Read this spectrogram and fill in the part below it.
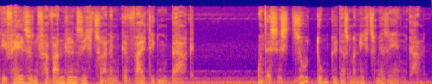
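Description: A man narrates a literary radio drama in a very deep voice. His scripted delivery is highly animated in pitch, set against clearly audible background noise. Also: fairly quick.

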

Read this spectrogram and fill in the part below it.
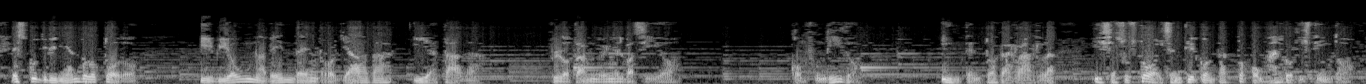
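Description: A man's voice: very deep voice, gravelly. A man narrating a radio drama in a dramatic, scripted storytelling style. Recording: slightly dull sound, music behind.

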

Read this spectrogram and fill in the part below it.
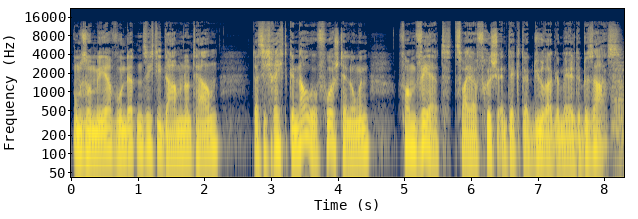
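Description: Actor as a low-voiced, urbane male art dealer. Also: lightly acted. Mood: smug, satisfied. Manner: measured, deliberate, articulate storytelling with pauses. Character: urbane, self-satisfied male art dealer recounting his schemes. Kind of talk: radio play monologue, narrated confession.

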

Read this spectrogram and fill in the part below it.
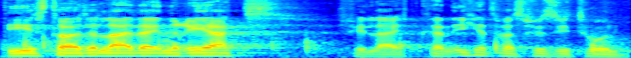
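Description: A male actor plays a young official in a radio play, slick, formal and reassuring while giving little away. His voice is low, with slight noise behind it. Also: brisk, natural voice. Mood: smoothly courteous. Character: slick, courteous young Saudi male official, smoothly evasive. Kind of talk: German radio drama dialogue.

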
